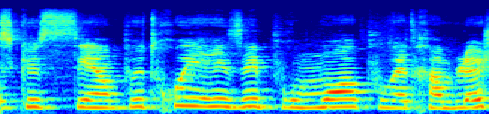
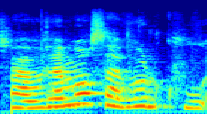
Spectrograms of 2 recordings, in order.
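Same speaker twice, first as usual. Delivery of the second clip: ordinary delivery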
